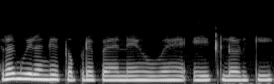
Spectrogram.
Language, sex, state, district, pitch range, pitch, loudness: Hindi, female, Chhattisgarh, Korba, 200-215 Hz, 200 Hz, -13 LUFS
